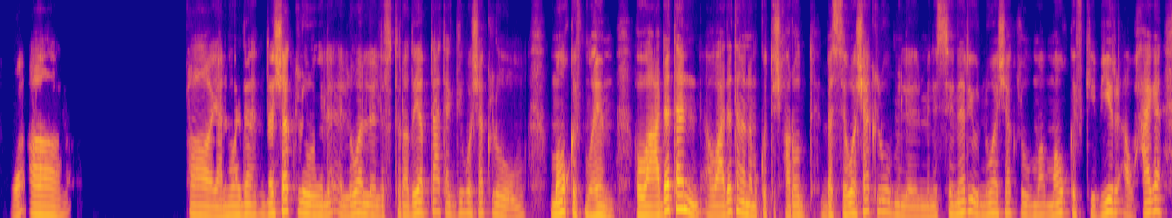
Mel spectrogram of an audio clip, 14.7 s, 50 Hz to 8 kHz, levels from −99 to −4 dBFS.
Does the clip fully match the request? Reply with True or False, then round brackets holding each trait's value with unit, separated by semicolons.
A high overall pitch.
False (125 Hz)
